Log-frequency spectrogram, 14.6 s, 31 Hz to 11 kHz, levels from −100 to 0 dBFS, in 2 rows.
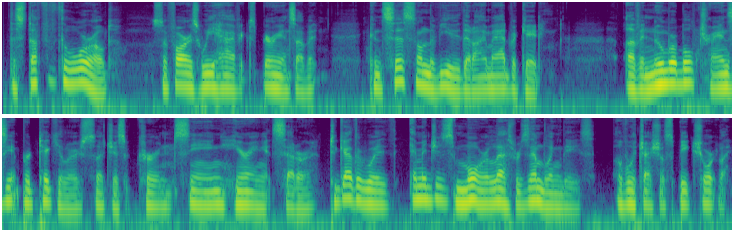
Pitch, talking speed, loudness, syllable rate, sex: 120 Hz, 190 wpm, -20 LUFS, 5.7 syllables/s, male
